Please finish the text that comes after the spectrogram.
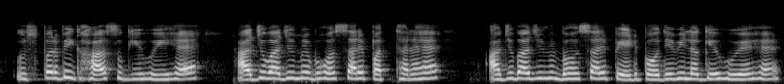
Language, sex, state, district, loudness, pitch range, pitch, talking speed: Hindi, female, Maharashtra, Sindhudurg, -15 LUFS, 240-275 Hz, 260 Hz, 155 wpm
